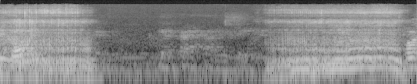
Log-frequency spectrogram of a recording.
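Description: Two loud, rough, vibrating snores separated by a brief quieter breath, with faint voices nearby; snoring.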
